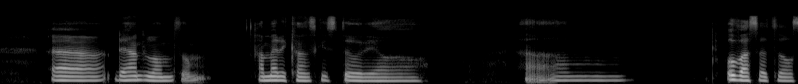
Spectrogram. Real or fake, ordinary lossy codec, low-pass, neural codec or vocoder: fake; none; 9.9 kHz; codec, 24 kHz, 1.2 kbps, DualCodec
